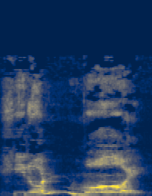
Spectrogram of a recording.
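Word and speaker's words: হিরণ্ময়: দেখো এখানে কিন্তু দন্ত ন রয়েছে, তাহলে উচ্চারণটা কি হবে? হিরণময়, হিরণময়।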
